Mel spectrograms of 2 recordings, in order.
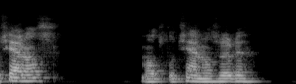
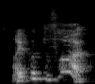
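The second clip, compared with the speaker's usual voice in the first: incredulous squeal; 6 dB quieter than usual. Real, not acted. Outraged rant about a rival streamer.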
